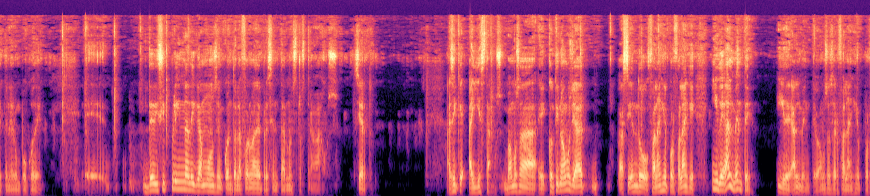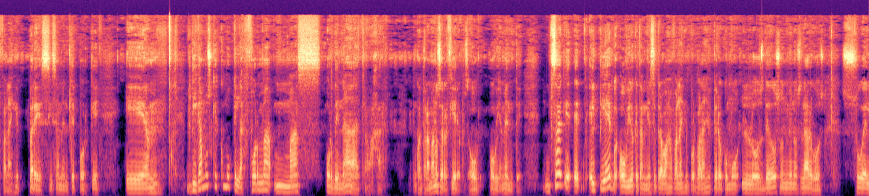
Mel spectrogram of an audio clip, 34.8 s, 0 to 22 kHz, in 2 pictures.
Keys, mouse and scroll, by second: 1.8 click, 2.7-3.7 shift+middle drag, 5.3-10.6 shift+drag, 10.6 middle click, 11.2 shift+middle click, 11.9 shift+middle click, 13.4 shift+middle click, 14.0 shift+middle click, 14.6-20.1 shift+drag, 19.6-20.9 middle drag, 19.9 right click, 21.0-23.0 shift+drag, 22.0-23.0 middle drag, 22.5 shift+right click, 23.2 shift+middle click, 23.9-29.3 shift+drag, 29.3 middle click, 30.1 shift+middle click, 30.6-34.7 shift+drag.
